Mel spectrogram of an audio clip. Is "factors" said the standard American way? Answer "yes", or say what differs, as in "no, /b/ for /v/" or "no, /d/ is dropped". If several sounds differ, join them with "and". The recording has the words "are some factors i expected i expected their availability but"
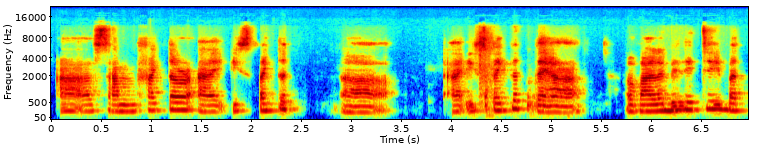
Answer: no, /z/ is dropped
